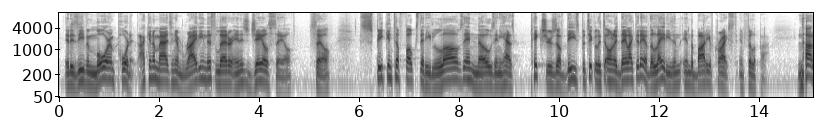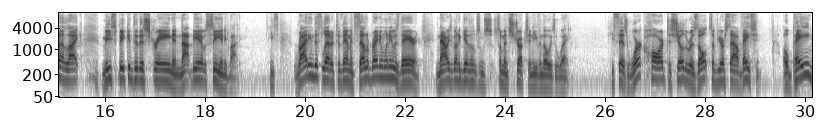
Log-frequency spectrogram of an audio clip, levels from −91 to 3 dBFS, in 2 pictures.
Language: English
